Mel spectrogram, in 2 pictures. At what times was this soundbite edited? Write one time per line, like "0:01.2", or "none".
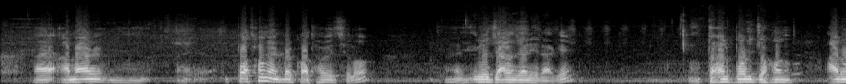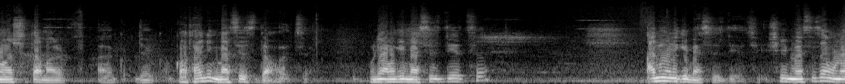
none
